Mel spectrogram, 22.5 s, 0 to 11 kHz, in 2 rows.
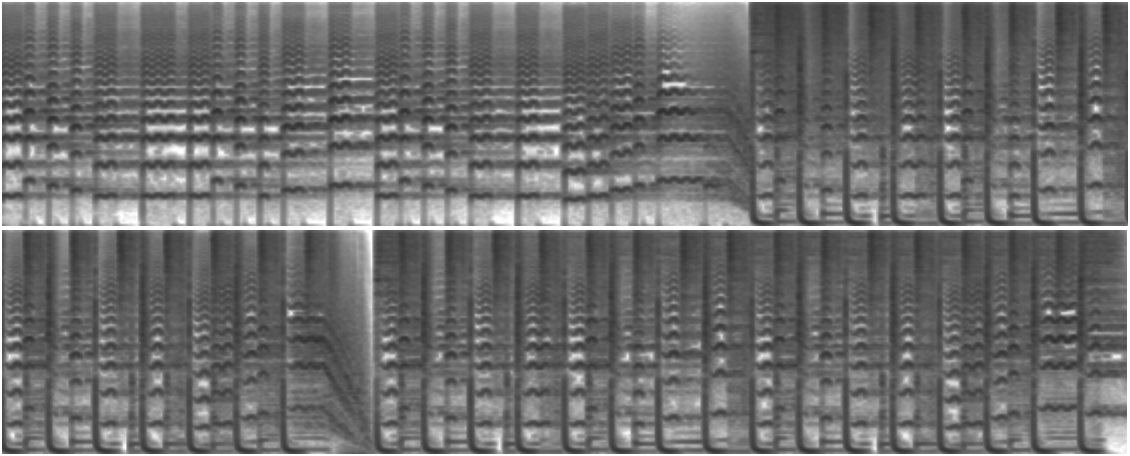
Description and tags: Free music 128bpm
This sound was created with layering and frequency processing.
BPM 128
4x4-Records, Background, Big, Club, Crazy, Dance, EDM, Electro, Free, House, Loop, Room, Sample, Vintage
